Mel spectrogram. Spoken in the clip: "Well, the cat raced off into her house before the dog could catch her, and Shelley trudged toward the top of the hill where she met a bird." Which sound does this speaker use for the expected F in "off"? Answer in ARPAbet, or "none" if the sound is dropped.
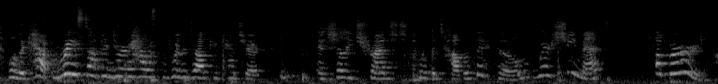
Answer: P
